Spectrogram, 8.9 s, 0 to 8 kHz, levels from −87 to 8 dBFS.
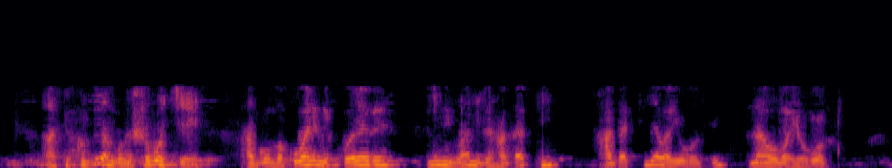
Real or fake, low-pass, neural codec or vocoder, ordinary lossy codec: fake; 7.2 kHz; codec, 44.1 kHz, 3.4 kbps, Pupu-Codec; AAC, 16 kbps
